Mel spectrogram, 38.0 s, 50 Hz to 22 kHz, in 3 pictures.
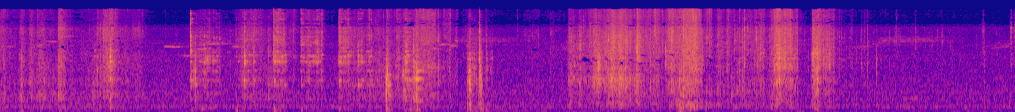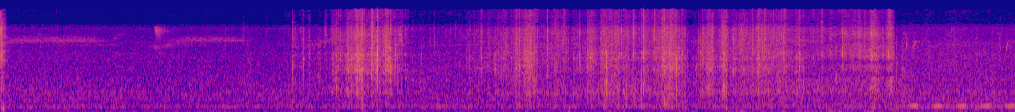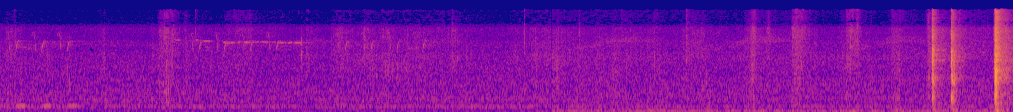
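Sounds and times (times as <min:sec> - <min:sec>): dry leaves crackling in fire: 0:07.1 - 0:11.3, 0:16.3 - 0:24.0.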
